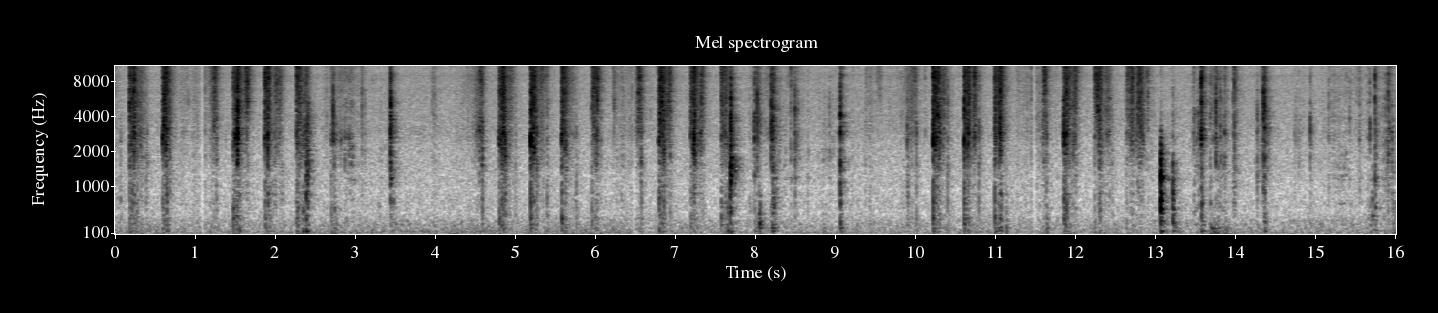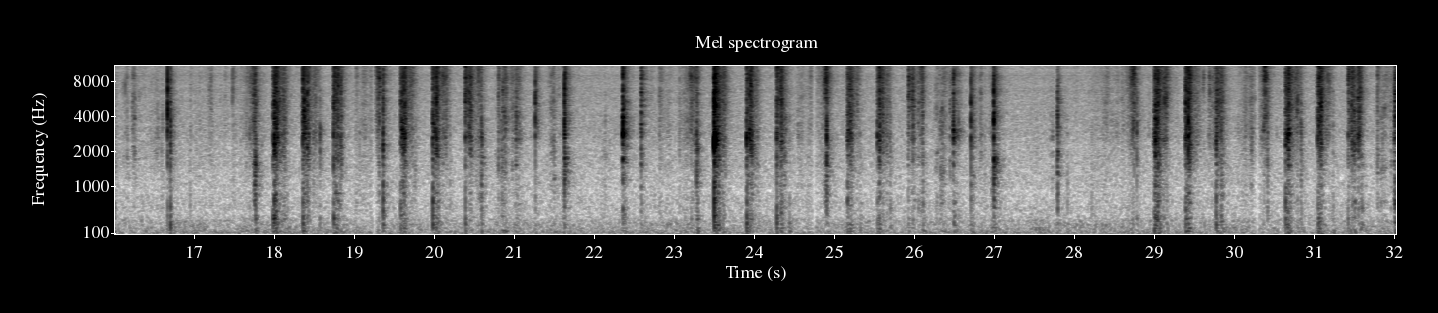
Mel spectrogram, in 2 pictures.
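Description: Tarot cards being shuffled by hand and dealt out into a spread: a faint, irregular run of short card flicks and taps, several a second.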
